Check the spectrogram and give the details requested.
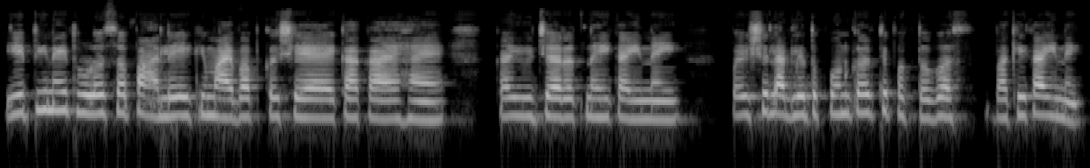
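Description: A woman plays an aging village mother from a cartoon, with a high voice and a Varhadi Marathi accent. She is lonely and plaintive, pleading and lamenting in repeated phrases. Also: steady tone, moderate pace, lightly acted. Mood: lonely, complaining. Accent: Varhadi Marathi of Vidarbha. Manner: repetitive, lamenting. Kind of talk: cartoon dialogue.

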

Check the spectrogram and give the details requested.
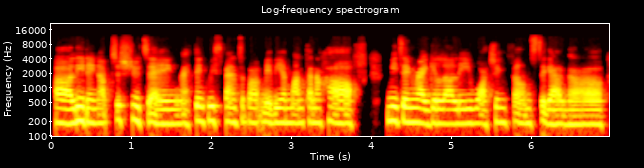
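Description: A young woman from Trinidad speaking thoughtfully and haltingly in a casual interview as a film director. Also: fairly low pitch, flat delivery, vocal fry, darkish tone. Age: young adult. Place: indoor room, video call. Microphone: wired earphones on a video call.

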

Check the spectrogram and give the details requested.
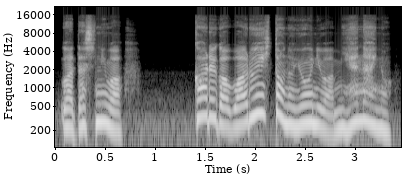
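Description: A gentle worried mother. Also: fairly high pitch, animated, normal speed. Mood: thoughtful. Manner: soft, polite and anxious. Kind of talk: game voice acting.

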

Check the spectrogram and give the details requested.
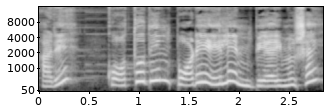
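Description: A kindly, patient cartoon mother-in-law of middle age. Her voice is high, and she speaks in a gentle, placating and apologetic way, with music behind her. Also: big pitch swings, measured pace. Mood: meek apologetic. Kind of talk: Bengali cartoon voice acting.

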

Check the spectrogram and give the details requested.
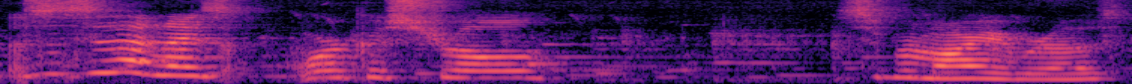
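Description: A woman chatting her way through a video game, rambling in an unhurried way with sudden excited outbursts. Her voice is fairly high and echoes around the room, with game music playing underneath. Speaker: let's play gamer. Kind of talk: casual gameplay commentary. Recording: roomy echo with game music.

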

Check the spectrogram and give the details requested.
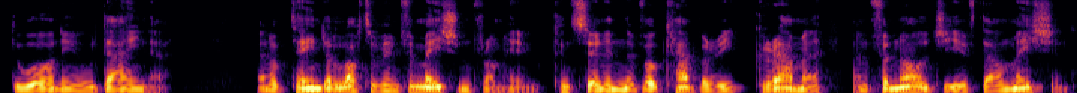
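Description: Low-voiced man narrating, lively intonation. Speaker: narrator of an educational language video. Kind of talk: scripted narration.

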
